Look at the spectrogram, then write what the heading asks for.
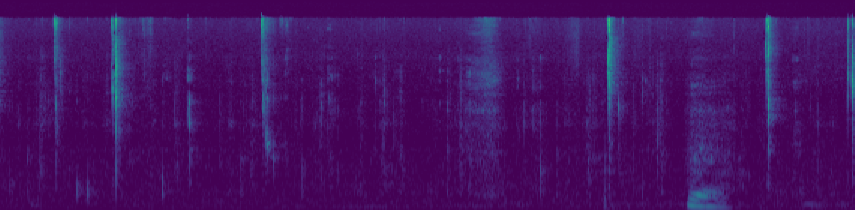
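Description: Close-up chewing of food, with wet smacking clicks of the mouth at irregular intervals. A short hum from the voice with falling pitch comes about seven seconds in.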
